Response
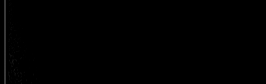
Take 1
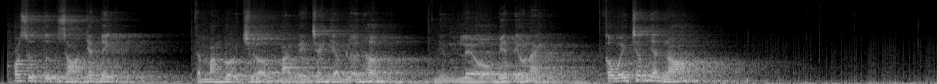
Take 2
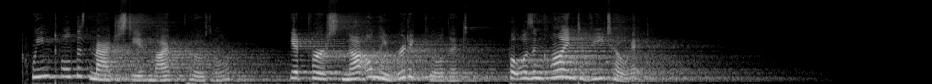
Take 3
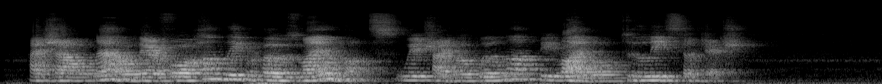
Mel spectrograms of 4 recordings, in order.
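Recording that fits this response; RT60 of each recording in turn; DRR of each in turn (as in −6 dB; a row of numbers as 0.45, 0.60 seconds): 2; 2.1, 2.9, 0.90 seconds; 2.5, 7.5, −8.5 decibels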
